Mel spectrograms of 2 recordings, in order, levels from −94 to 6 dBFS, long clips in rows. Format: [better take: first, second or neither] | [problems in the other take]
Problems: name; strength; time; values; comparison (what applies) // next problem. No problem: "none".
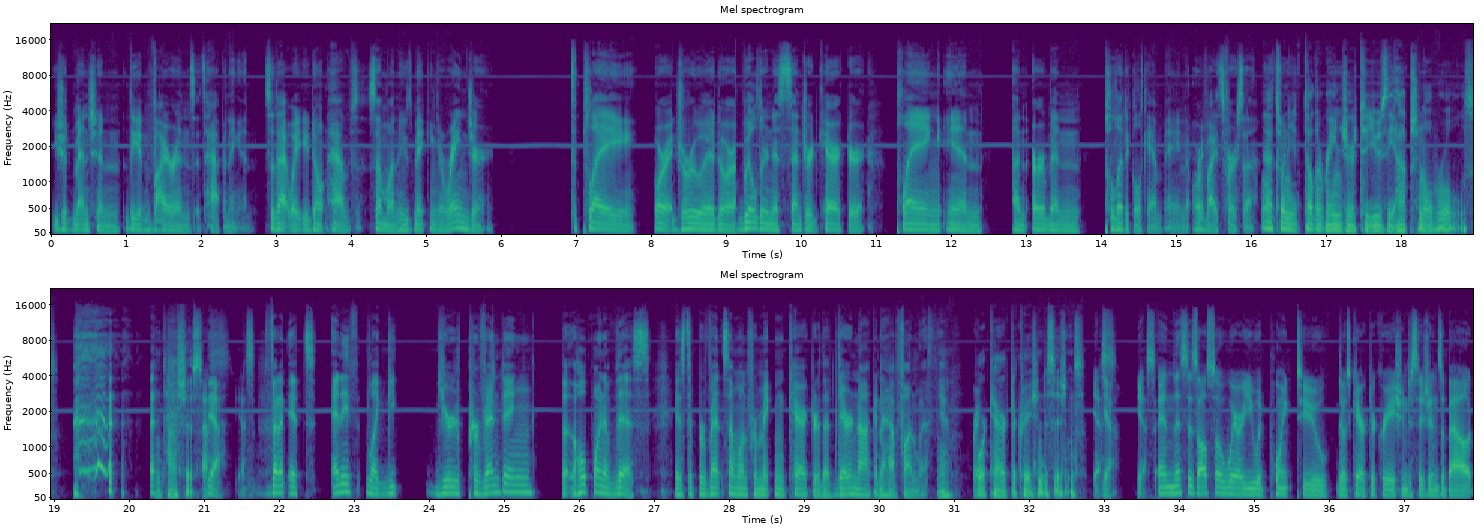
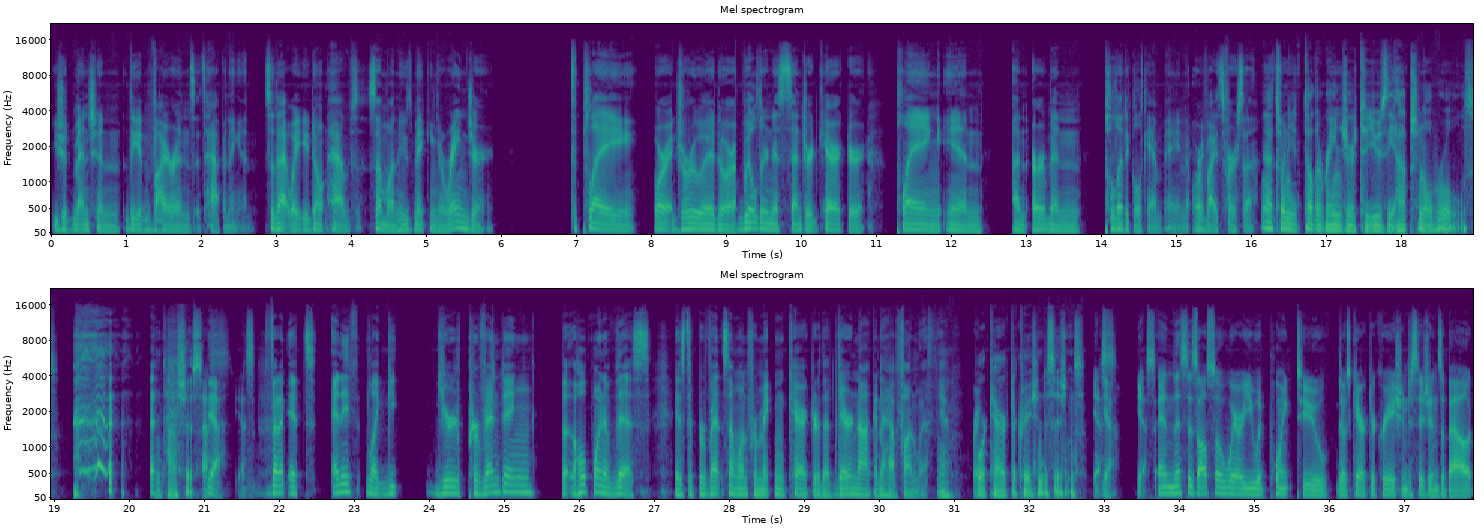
second | high-pitched whine; faint; throughout; 2 kHz, 30 dB below the speech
